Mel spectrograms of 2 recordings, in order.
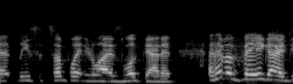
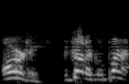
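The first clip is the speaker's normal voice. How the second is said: high-pitched, eccentric character voice; 6 semitones higher than usual. Trying to do a good Christopher Lloyd impression. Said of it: "Wonder if I can do a good Christopher Lloyd".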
